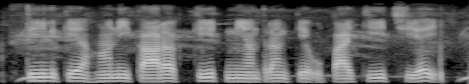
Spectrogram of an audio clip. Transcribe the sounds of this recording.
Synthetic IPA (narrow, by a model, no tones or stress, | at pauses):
t̪ilkeɦanikaɾəkːiʈnijənt̪ɾənkeṵpajkit͡ʃʰiəj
